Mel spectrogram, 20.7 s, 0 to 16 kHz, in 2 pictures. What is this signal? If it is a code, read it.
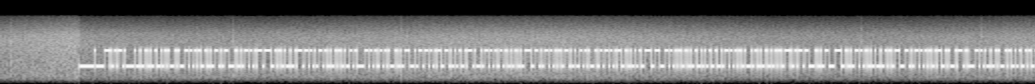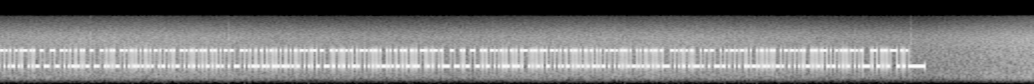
RTTY (75 baud, 850 Hz shift), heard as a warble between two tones, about 1220 Hz centre, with radio static. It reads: QYCBB LPNMF ETRQE APDUV IGYOA ZHWEK IFYTN DHUGI ZYWTO DYCWC RKPFD MYMTY YQRON RZBEX QBLWL UEGMO QBMNB YJAUG SLLAM QCPQJ ZMISC RKWLY VMGOL PPEDZ WRJCU DKJRV IXAMU HKFBA GDZUR VZDTI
